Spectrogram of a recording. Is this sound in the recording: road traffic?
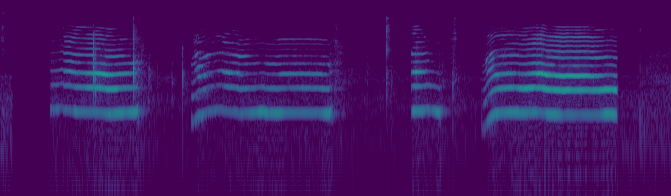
no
